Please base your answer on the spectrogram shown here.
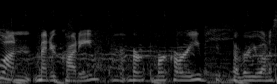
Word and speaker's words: Mercari: Yeah, I say Mercari because that's how they say it in Japanese. I don't know. Do you say Mercury?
